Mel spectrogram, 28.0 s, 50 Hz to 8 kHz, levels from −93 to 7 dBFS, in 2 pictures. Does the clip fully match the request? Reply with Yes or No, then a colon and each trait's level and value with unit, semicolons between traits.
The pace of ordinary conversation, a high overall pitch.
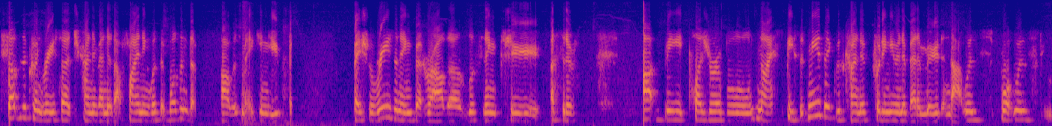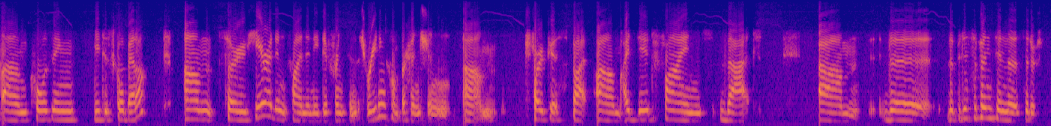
Yes: average, 165 wpm; high, 205 Hz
